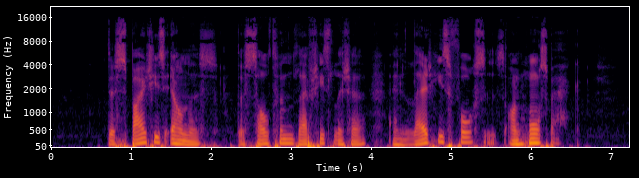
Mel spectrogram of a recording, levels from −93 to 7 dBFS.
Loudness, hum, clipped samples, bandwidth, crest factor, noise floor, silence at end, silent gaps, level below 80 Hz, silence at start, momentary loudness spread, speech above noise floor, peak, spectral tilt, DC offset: -30 LUFS; none; under 0.1%; 15.5 kHz; 18 dB; -75 dBFS; 0.8 s; none; -38 dBFS; 0.7 s; 14 LU; 47 dB; -10 dBFS; -7 dB/octave; under 0.1%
